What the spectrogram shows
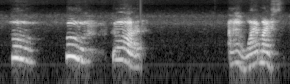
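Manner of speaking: talking through a yawn. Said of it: "can't stop yawning".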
